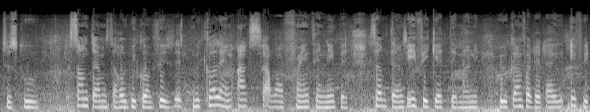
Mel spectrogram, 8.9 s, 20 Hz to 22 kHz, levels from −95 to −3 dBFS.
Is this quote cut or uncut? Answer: cut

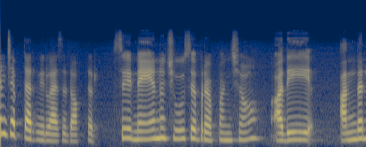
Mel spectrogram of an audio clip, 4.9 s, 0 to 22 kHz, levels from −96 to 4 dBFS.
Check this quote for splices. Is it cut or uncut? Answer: cut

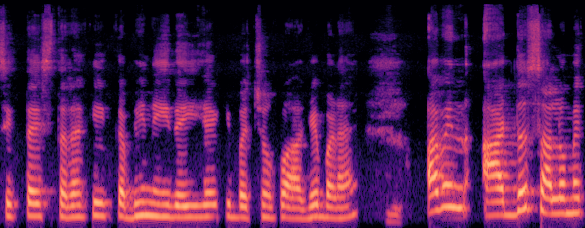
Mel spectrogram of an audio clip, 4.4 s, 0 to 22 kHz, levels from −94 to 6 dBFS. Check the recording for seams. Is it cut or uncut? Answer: uncut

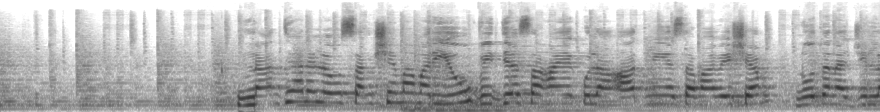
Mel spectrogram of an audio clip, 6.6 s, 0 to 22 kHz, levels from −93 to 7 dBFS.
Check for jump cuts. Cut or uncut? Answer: cut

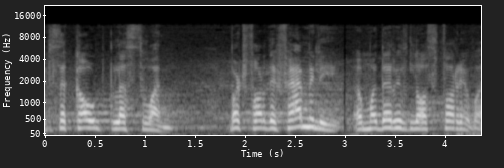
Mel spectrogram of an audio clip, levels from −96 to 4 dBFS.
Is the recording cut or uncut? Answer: cut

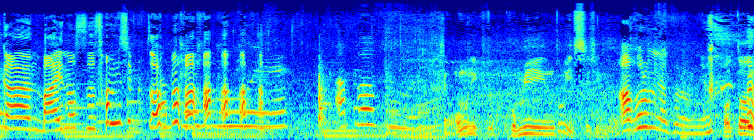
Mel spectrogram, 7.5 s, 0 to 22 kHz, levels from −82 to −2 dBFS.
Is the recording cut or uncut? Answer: uncut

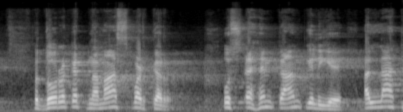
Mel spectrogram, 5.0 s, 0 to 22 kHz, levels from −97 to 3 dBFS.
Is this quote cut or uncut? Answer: cut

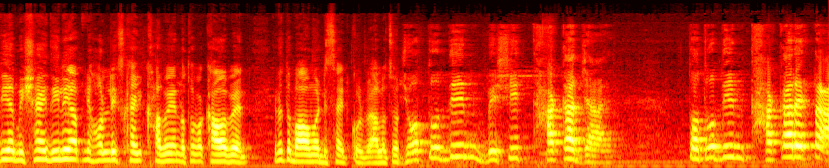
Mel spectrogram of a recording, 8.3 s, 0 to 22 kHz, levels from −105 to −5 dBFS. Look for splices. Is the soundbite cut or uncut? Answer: cut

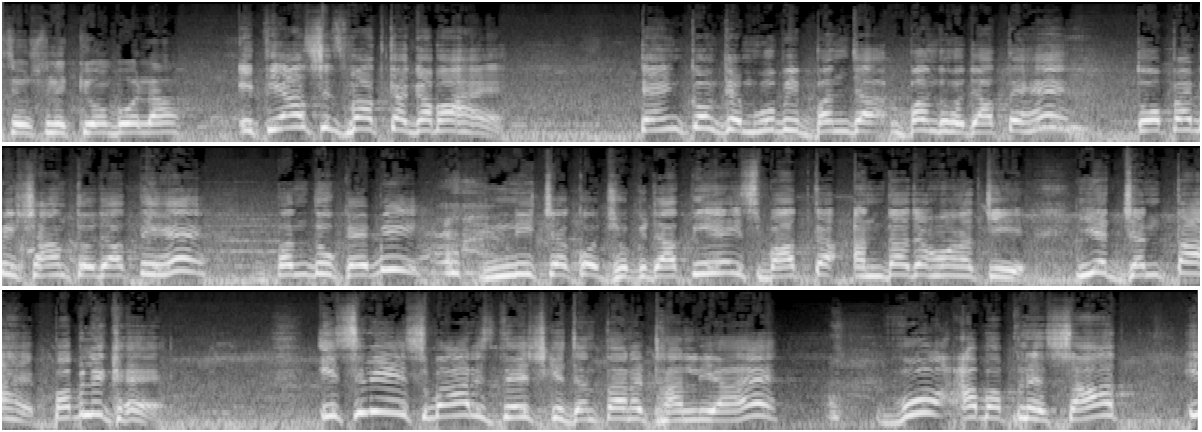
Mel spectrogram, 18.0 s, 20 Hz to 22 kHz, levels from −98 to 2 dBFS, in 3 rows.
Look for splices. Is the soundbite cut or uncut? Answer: cut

